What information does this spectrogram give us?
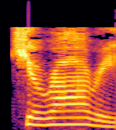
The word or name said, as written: curare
